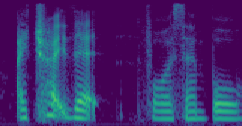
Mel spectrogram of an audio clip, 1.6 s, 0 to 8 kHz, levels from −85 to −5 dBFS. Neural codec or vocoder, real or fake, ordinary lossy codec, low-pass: none; real; Opus, 64 kbps; 7.2 kHz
